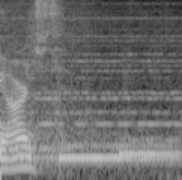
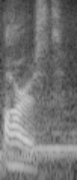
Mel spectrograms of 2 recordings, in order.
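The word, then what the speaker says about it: Arzt: Let me ask you something, Arnst. Arst. Arnst. No, not Arst. Arst. A-R-Z-T. Arst. Sorry, man.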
